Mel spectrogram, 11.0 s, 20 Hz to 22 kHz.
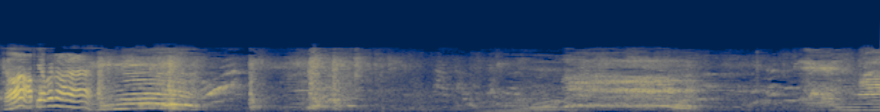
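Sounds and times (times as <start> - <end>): cow mooing: 1.3 - 2.5, 6.2 - 9.3.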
